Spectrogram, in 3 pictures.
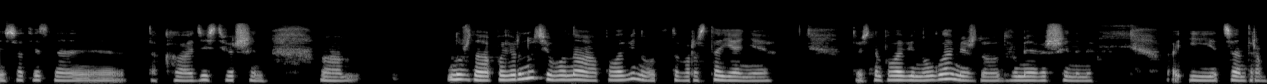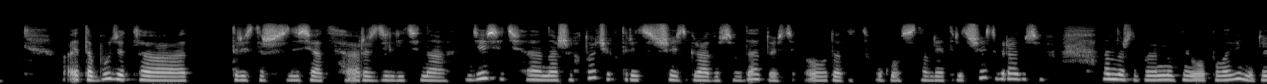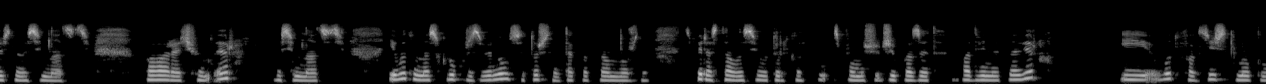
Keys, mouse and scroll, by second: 27.2 r, 32.1 g.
